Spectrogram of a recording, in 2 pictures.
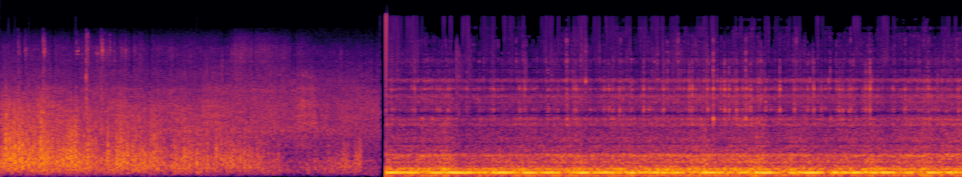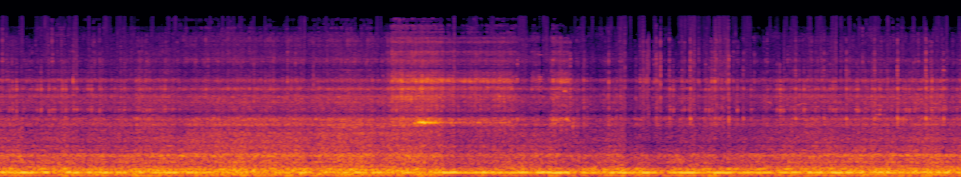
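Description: Riding noise from a handlebar-mounted camera: a rush of wind and road noise fades away over the first few seconds. After an abrupt cut about six seconds in, a loud, steady low rumble of wind buffeting the microphone and the vehicle under way takes over.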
